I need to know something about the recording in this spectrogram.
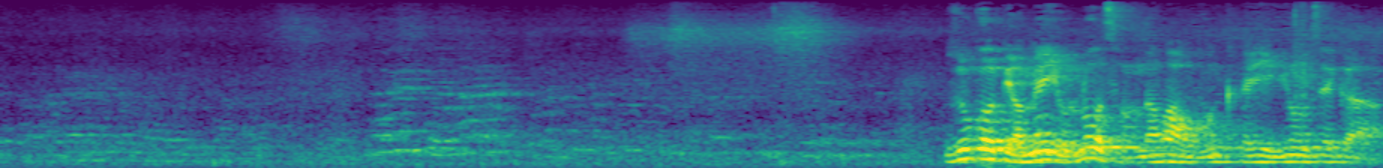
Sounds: Speech

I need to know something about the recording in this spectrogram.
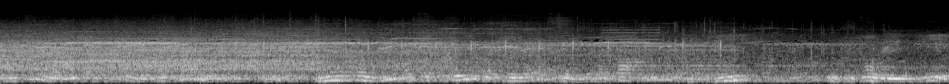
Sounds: Speech

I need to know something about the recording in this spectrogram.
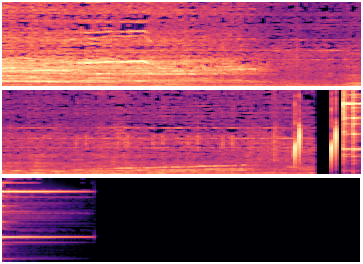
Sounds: slot machine

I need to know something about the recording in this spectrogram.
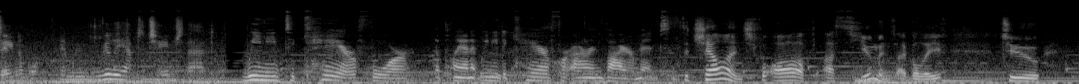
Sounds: Music, Speech

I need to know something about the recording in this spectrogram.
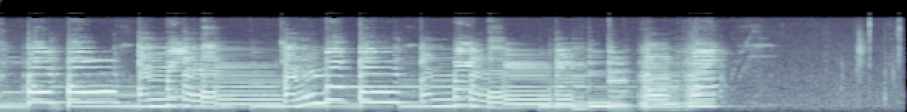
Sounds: Musical instrument, Music, Plucked string instrument, Guitar

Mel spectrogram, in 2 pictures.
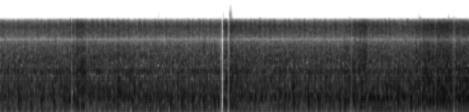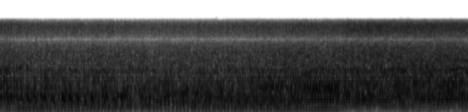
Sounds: Vehicle, outside, urban or man-made

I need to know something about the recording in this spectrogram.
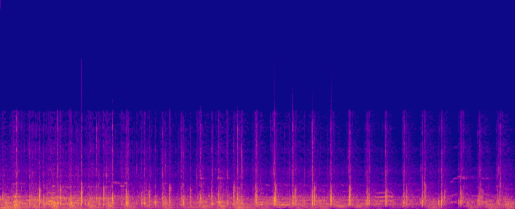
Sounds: Music

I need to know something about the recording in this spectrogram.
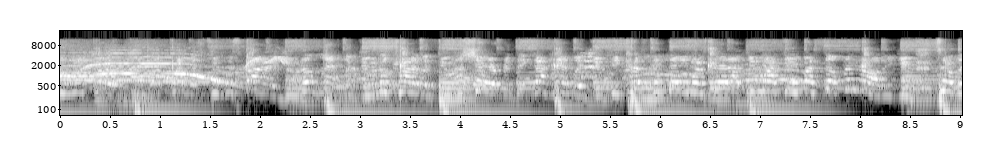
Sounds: Rapping, Song

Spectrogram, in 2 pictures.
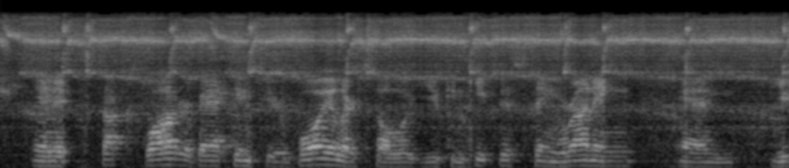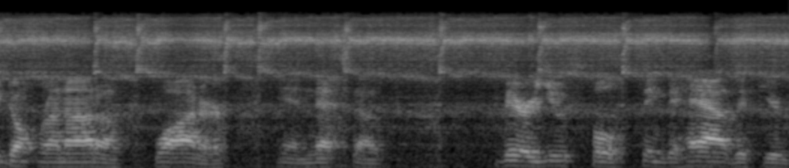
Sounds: Speech

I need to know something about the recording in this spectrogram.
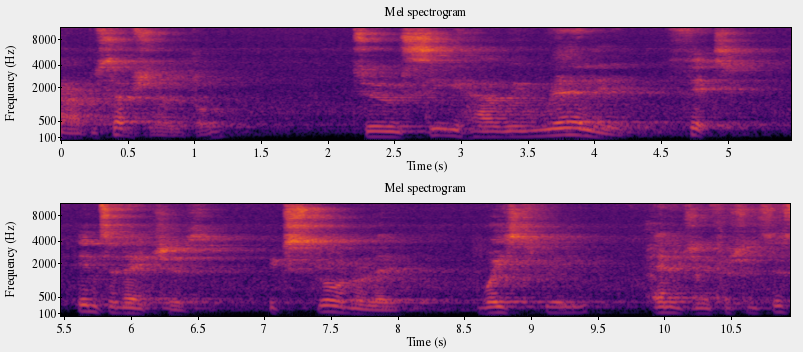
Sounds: man speaking, Speech

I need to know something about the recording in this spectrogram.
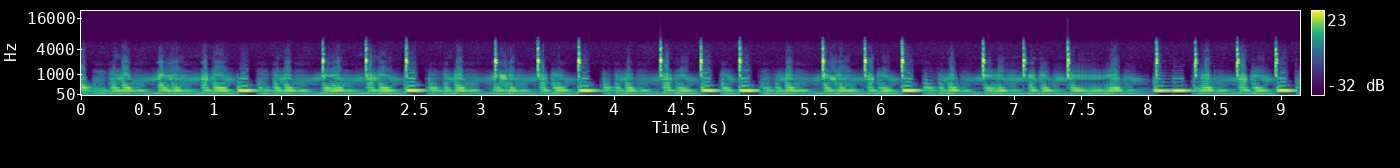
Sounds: Music

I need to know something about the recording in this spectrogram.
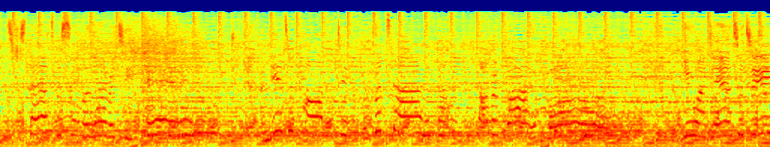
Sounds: Music

